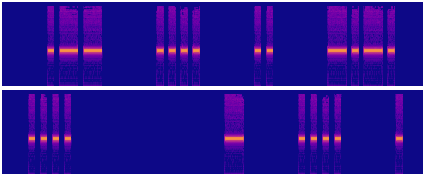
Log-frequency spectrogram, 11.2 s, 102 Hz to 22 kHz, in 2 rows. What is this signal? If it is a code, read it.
Morse code, heard as a keyed tone, about 15 wpm, spaced as for 8 wpm, 1000 Hz. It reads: WHICH THE
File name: qotdfiles / 8wpm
